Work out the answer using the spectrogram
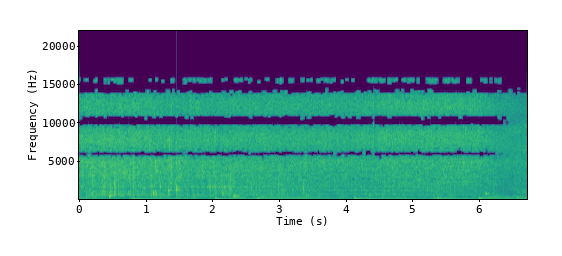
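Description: Freshly added sliced onion, ginger and green chillies sizzling steadily in hot oil in a non-stick kadai, stirred with a wooden spatula.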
